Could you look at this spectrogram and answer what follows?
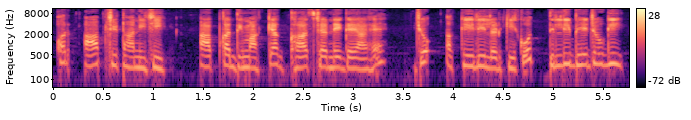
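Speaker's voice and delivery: a suspicious, scolding aunt pitched low. Acted.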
